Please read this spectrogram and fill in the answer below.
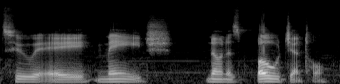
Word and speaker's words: Bow Gentle: a mage known as Bow Gentle. It's literally as it's spelled, Bow as in BOW and then Gentle.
